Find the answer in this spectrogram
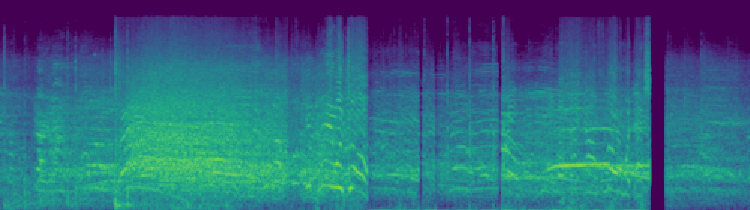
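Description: A gym crowd bursts into shouting and cheering right after a slam dunk, loudest from about a second and a half in until about five seconds. Basketball bounces and the slam of the dunk come before it, and scattered shouting voices follow.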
